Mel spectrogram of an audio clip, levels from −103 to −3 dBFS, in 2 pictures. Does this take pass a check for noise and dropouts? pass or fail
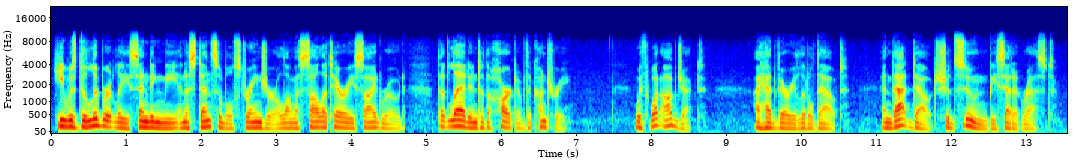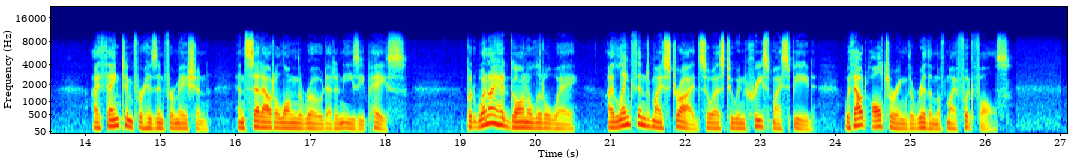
pass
